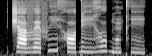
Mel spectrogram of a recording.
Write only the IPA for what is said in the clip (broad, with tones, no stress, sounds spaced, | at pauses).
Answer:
t͡ʃ aː˨ v ɛ˨ f iː˦ h ɔ˨ ɗ iː˨ ɣ ʊ˦ b ũ˨ kʰ i˨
